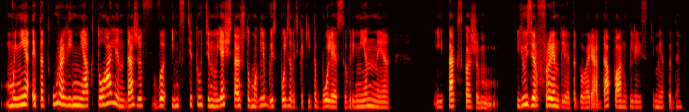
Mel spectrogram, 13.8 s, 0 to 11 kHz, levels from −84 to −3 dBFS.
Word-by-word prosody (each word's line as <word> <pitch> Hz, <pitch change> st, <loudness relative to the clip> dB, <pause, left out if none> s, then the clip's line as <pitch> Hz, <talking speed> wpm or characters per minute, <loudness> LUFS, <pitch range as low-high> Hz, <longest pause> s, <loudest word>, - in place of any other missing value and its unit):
Мне 210 Hz, +4 st, +4 dB
этот 215 Hz, -3 st, +1 dB
уровень 230 Hz, -4 st, +3 dB
не 205 Hz, -2 st, +2 dB
актуален 220 Hz, +1 st, +3 dB
даже 205 Hz, +1 st, +3 dB
ф 200 Hz, -, -13 dB
в 210 Hz, -1 st, -2 dB
институте. 205 Hz, +2 st, -6 dB
Но 185 Hz, -2 st, -3 dB
я 215 Hz, +6 st, +5 dB
считаю, 195 Hz, -4 st, +2 dB
что 190 Hz, 0 st, -5 dB
могли 190 Hz, +4 st, -3 dB
бы 200 Hz, -6 st, -3 dB
использовать 190 Hz, -1 st, -5 dB
какие-то 170 Hz, +2 st, -9 dB
более 170 Hz, 0 st, 0 dB
современные 165 Hz, -1 st, -5 dB, 0.9 s
и, 165 Hz, +1 st, -9 dB
так 180 Hz, +1 st, +5 dB
скажем, 150 Hz, -, -5 dB, 0.5 s
user 215 Hz, +2 st, +3 dB
friendly, 195 Hz, -9 st, +2 dB
это 145 Hz, -, -10 dB
говорят, 155 Hz, -1 st, -2 dB
да, 200 Hz, -, +2 dB
по-английски, 165 Hz, -3 st, -4 dB
методы. 160 Hz, 0 st, -13 dB
190 Hz, 125 wpm, -33 LUFS, 165-210 Hz, 0.9 s, я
